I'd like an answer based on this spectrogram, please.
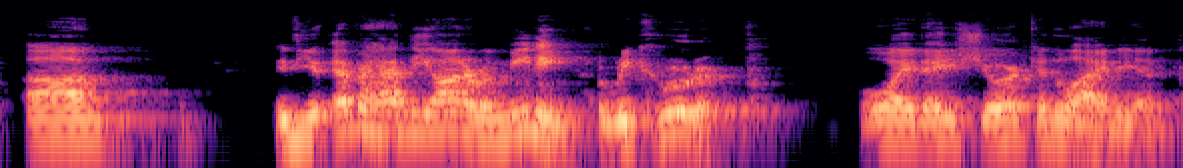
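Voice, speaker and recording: The speech moves at a fairly slow pace with ordinary pitch variation, and audible room echo can be heard. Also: man, fairly high pitch for a man. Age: 70s. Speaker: war veteran. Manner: animated.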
